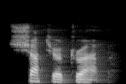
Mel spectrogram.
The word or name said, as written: shut your trap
